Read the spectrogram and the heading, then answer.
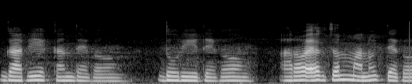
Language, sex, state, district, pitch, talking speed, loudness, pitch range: Chakma, female, Tripura, Unakoti, 180 Hz, 145 wpm, -16 LUFS, 175-190 Hz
